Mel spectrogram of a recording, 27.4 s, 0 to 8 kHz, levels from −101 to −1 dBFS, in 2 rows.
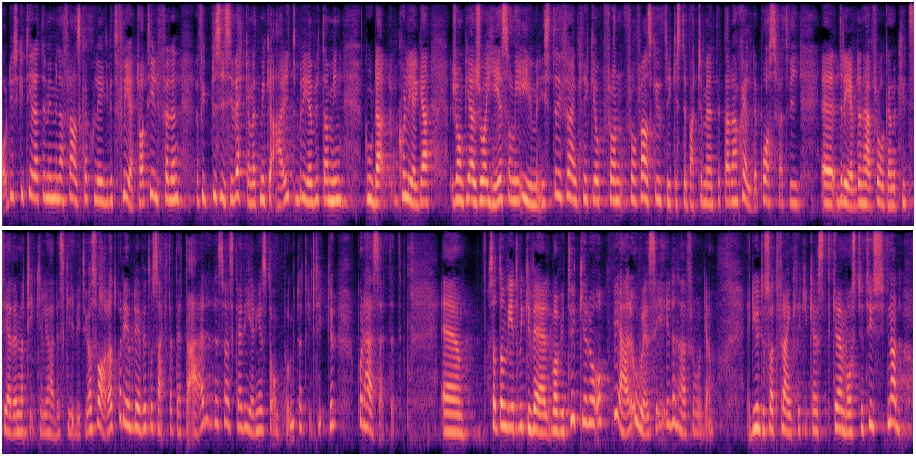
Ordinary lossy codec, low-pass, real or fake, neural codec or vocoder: none; none; fake; codec, 16 kHz, 2 kbps, X-Codec, WavLM features, trained on Multilingual LibriSpeech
